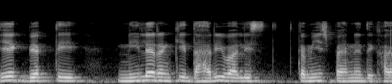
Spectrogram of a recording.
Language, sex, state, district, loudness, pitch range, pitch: Hindi, male, Uttar Pradesh, Lalitpur, -16 LUFS, 150-165 Hz, 160 Hz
